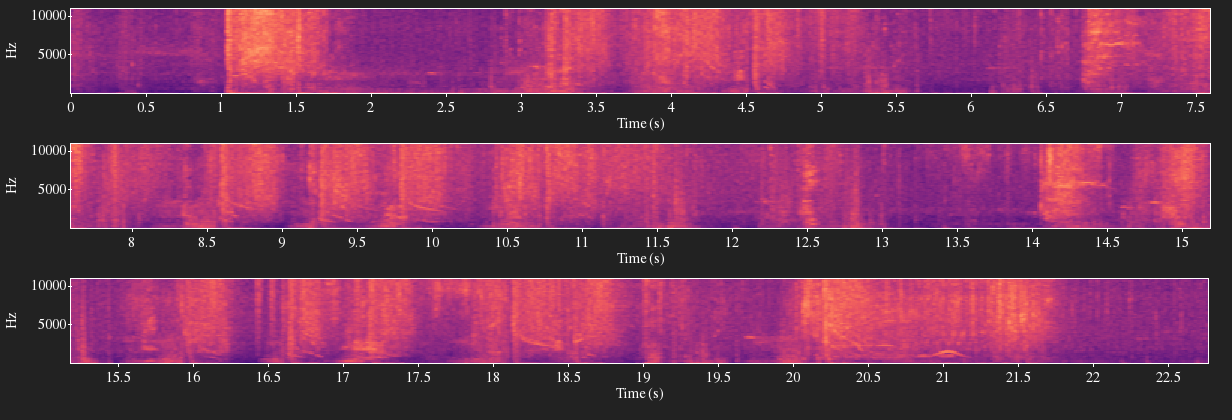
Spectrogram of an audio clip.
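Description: A blade hums and clashes against a giant creature's armour with sharp metallic hits.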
